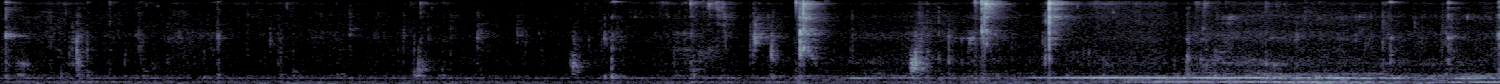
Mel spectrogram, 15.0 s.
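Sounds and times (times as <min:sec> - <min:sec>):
person chewing and lip smacking: 0:00.0 - 0:15.0
steady low hum: 0:08.4 - 0:15.0.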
